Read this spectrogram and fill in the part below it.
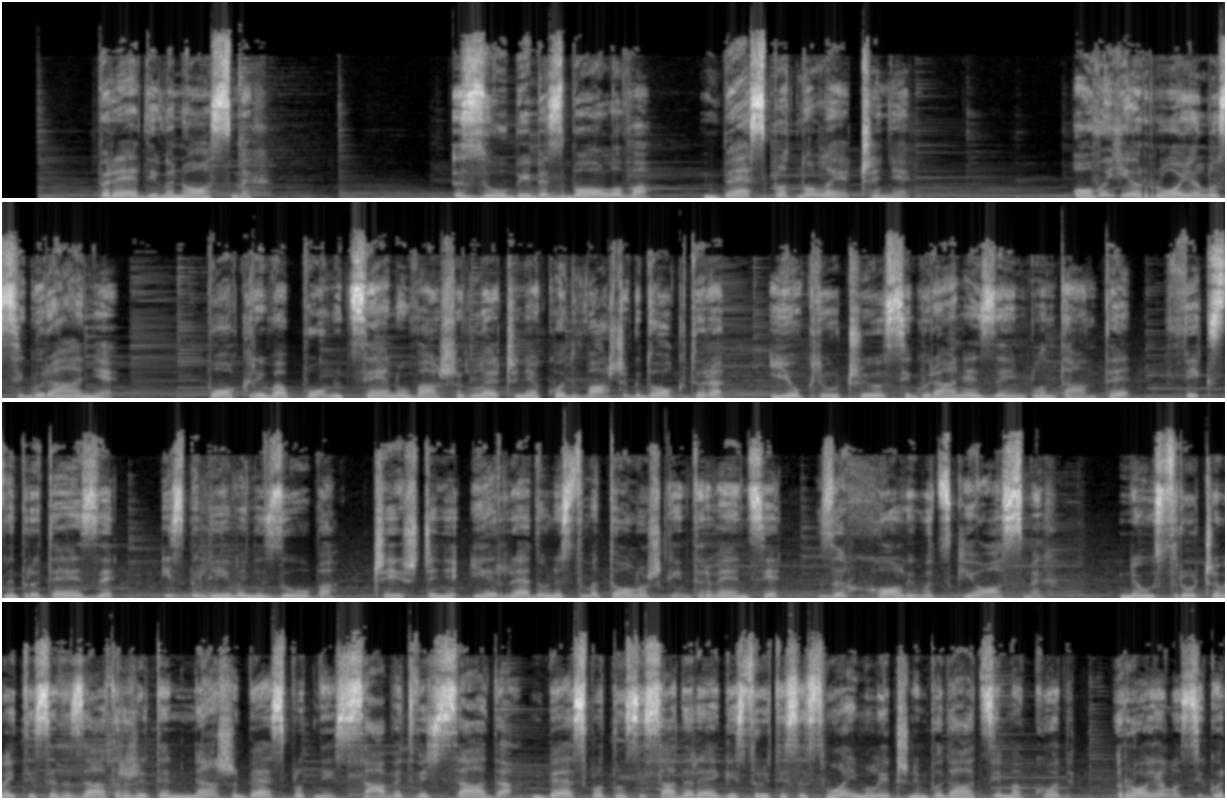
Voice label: serbian e-learning; Professional Serbian native voice-over actor from Belgrade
